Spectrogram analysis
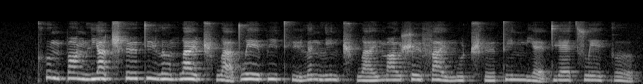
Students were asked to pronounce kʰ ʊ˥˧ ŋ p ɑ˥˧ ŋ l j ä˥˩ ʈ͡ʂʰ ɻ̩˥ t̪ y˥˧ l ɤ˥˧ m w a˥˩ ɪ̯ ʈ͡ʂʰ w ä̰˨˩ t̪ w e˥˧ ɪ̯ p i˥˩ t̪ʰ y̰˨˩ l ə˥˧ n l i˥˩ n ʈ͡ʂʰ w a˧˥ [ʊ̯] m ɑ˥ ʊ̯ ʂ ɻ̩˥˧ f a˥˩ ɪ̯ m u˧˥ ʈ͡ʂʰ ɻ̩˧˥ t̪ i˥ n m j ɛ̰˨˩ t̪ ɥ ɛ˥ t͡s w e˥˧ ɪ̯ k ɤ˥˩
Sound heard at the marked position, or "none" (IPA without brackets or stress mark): ɪ̯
